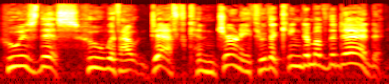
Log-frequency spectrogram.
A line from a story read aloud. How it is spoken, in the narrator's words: more than 1,000 who once had reigned from heaven, and they cried in anger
